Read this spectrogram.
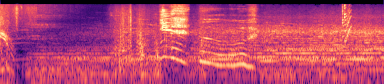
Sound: groaning

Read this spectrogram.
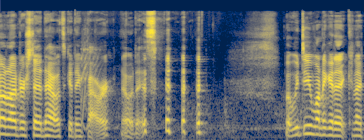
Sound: laughs

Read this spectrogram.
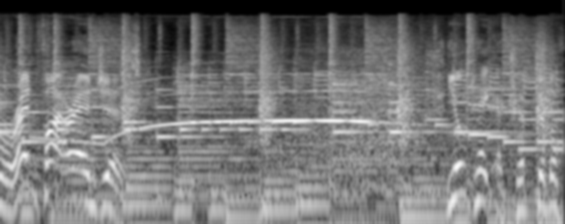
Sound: siren wailing

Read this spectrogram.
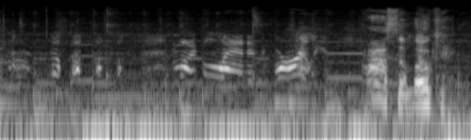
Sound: laughs

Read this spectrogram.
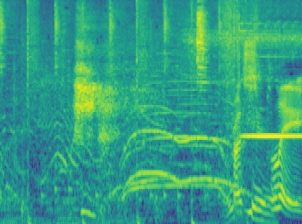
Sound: sighing

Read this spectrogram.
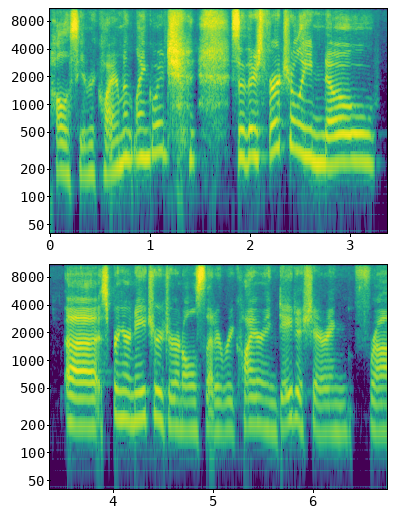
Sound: laugh

